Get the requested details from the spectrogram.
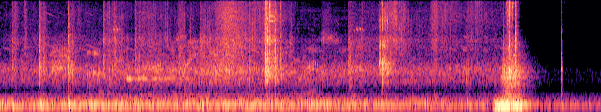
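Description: Leafy bushes rustle as a man pushes through them.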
